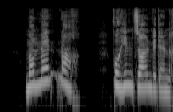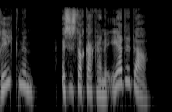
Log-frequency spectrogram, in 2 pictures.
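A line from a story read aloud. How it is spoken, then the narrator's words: Small cloud calling. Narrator (German): rief die kleine Wolke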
